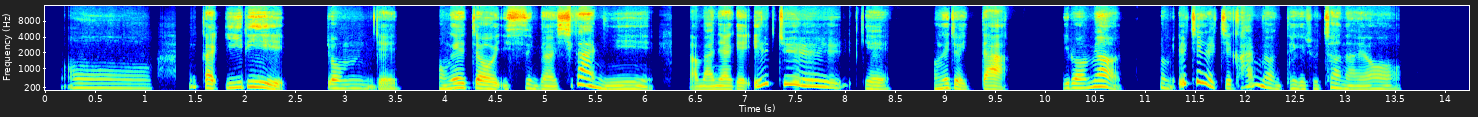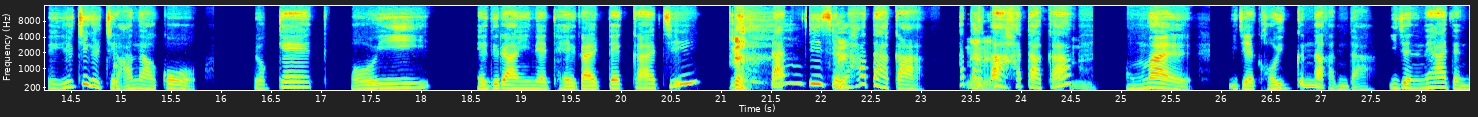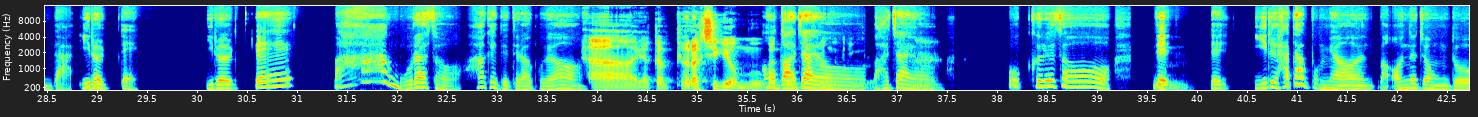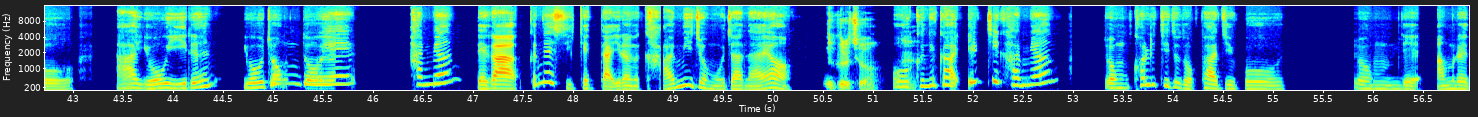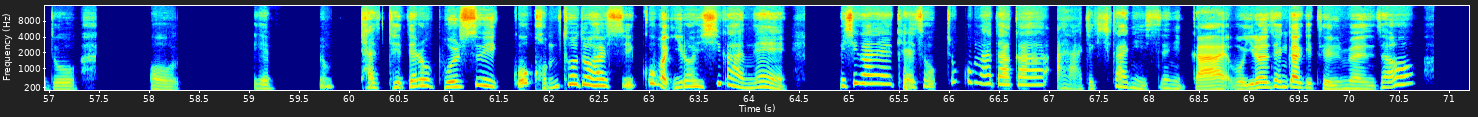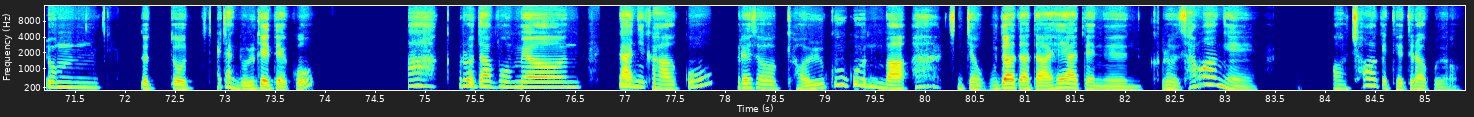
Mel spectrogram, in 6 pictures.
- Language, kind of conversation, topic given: Korean, advice, 왜 계속 산만해서 중요한 일에 집중하지 못하나요?
- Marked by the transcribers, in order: other background noise; laugh; in English: "퀄리티도"; tapping; inhale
